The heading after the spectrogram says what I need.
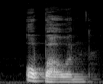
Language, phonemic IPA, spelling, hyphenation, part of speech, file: Dutch, /ˈɔpˌbɑu̯.ə(n)/, opbouwen, op‧bou‧wen, verb, Nl-opbouwen.ogg
- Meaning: 1. to build, to build up 2. to increase, to phase in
